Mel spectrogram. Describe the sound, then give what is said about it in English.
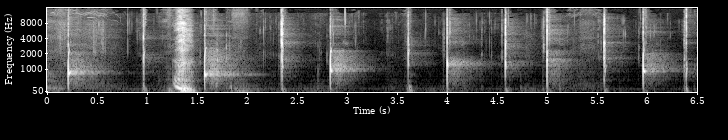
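A series of about nine sharp, hollow tongue pops from suction on the palate, each a crisp resonant click spaced at a steady pace, with one louder breathy thump early on and no talking. “your tongue makes a suction on top and you just gotta make it super strong.”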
